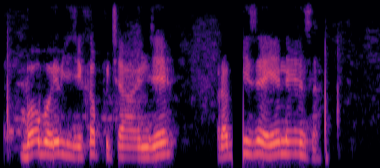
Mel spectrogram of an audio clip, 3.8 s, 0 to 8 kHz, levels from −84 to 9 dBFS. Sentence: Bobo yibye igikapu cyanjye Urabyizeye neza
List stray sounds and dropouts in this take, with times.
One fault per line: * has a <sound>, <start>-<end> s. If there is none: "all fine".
* has a dropout, 2.3-2.4 s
